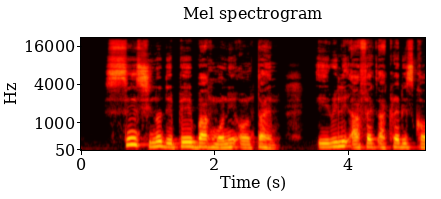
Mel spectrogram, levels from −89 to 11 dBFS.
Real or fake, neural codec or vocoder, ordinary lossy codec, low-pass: real; none; none; none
